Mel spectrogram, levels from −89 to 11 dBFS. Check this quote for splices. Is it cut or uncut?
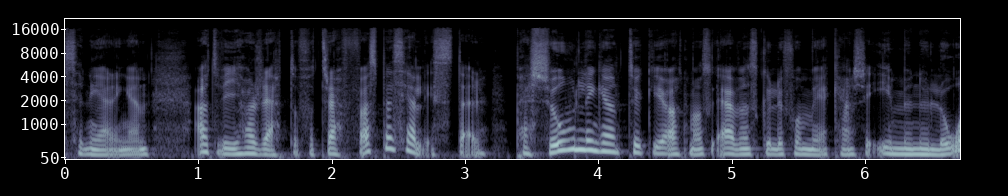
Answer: cut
